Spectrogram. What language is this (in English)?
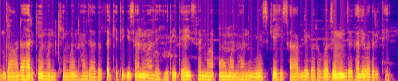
Chhattisgarhi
